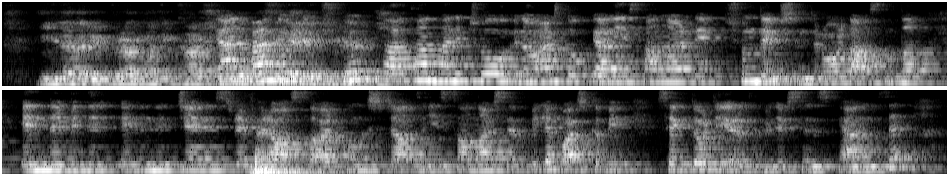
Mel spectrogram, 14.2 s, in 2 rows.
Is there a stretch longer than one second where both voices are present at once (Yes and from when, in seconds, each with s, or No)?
Yes, from 1.6 s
